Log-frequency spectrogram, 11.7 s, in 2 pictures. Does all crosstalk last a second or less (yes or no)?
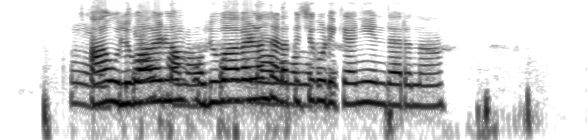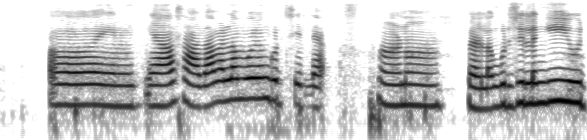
no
